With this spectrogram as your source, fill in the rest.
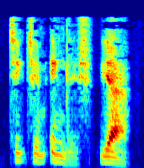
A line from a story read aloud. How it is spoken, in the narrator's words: said Harry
